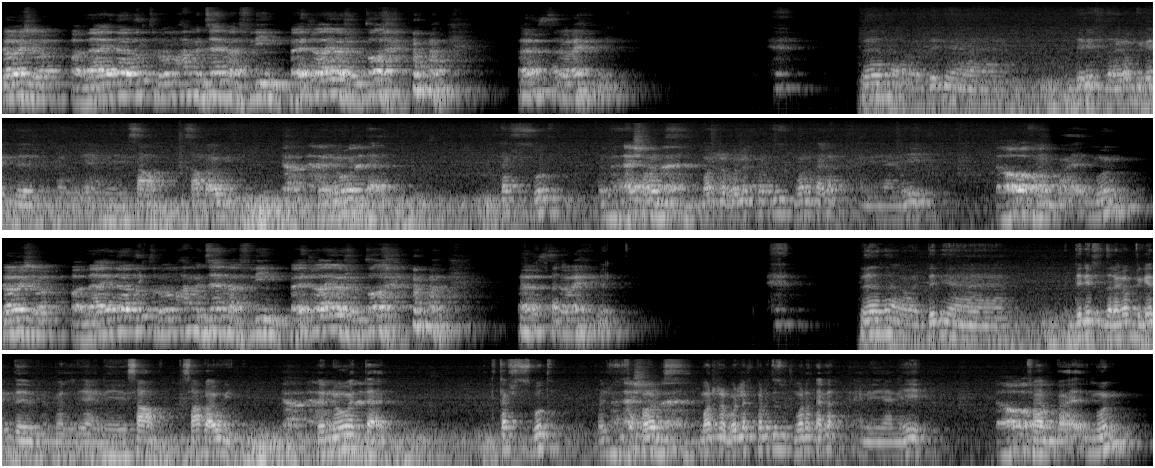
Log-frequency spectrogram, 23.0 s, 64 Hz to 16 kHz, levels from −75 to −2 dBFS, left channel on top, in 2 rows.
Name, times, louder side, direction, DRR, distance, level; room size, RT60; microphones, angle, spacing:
voice 1, 0.0-4.7 5.2-6.1 7.7-7.9 14.3-15.3 17.5-18.4 21.4-22.0, left 2 dB, 5° left, -2 dB, 0.6 m, -24 dB
voice 2, 5.2-6.1 7.7-7.9 8.6-10.1 10.6-13.8 14.7-15.4 16.5-17.0 17.5-18.1 18.5-20.7 21.8-22.8, right 4 dB, 65° right, 6 dB, 0.4 m, -27 dB
sound 1, 8.5-22.0, left 1 dB, 75° left, 1.0 m, -35 dB
5.4 x 2.4 x 2.4 m, 0.90 s
head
